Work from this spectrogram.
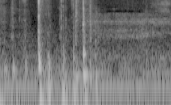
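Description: A computer keyboard being typed on in a quick burst of several close, crisp key clicks that fade into quiet room tone, with no talking.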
